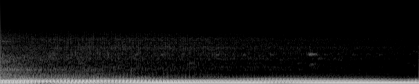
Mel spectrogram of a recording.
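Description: The song's final low, distorted chord held as a steady heavy drone, its brighter upper part fading away while the low notes sustain.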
